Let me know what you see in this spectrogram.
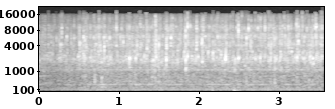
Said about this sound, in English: Clean salt water is constantly pumped into the 15 tanks that hold the huge reptiles.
